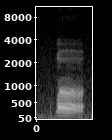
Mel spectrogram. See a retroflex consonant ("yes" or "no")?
no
